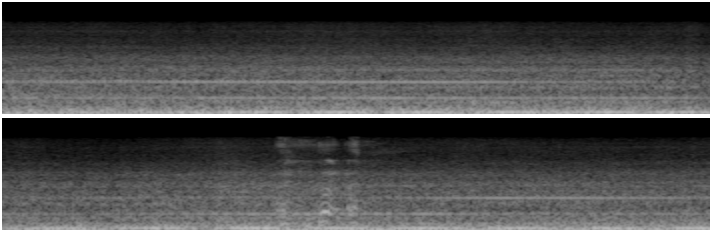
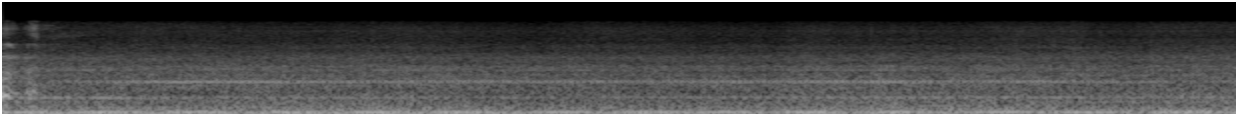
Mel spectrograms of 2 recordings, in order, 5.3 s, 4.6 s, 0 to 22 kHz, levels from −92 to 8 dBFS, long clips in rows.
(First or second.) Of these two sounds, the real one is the first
